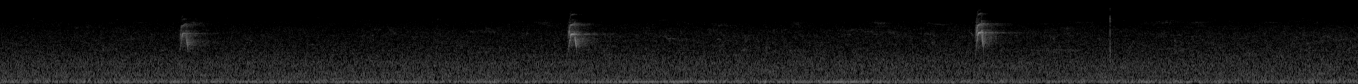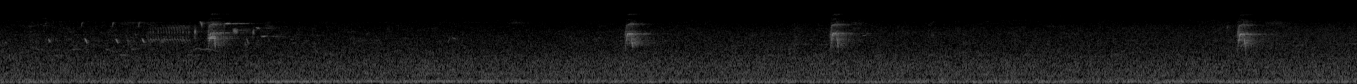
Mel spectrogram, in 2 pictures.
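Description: Outdoor background hiss with a bird chirping every few seconds: about seven short single chirps, and a quick run of high notes around the middle.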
